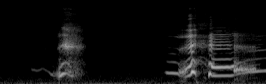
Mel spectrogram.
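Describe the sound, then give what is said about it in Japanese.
A girl cries and sobs in two bursts: a short wavering whimper, then after a pause a longer, higher, strained wail with a catch in it, moderately loud with no other voices. “なんで泣いてんの？”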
